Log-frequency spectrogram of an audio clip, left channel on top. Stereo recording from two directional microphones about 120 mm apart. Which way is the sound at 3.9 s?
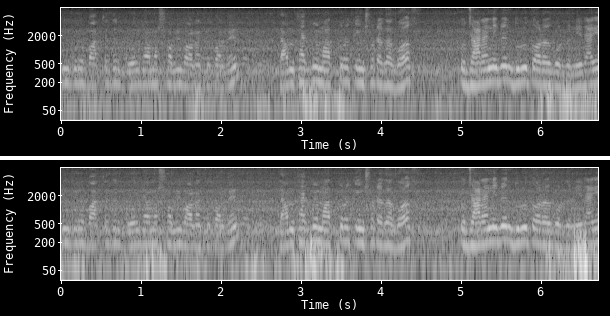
35° left (ahead or behind).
